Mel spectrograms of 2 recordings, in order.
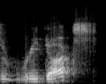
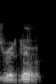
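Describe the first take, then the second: First: It is said with an English pronunciation. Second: It is said with a French pronunciation. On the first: The speaker calls it wrong. "So English, it's it's redux" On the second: The speaker calls it right. "the French pronunciation is redo"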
